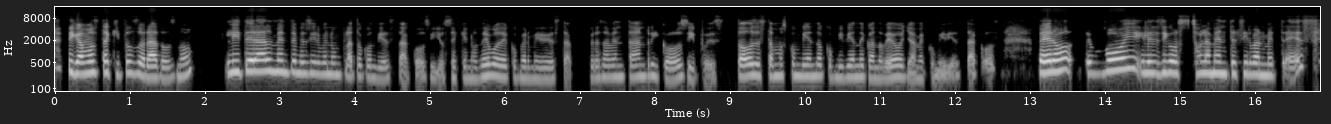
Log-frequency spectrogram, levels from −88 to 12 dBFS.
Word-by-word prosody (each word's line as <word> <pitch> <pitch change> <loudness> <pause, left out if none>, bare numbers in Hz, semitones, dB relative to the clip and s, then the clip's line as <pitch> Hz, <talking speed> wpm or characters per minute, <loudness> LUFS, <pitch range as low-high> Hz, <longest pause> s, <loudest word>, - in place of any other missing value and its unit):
digamos 270 0 +5
taquitos 265 -1 -1
dorados, 205 -3 +2
¿no?, 235 +9 -6 0.4
literalmente 295 0 +4
me 260 0 -4
sirven 255 -1 -7
un 245 0 -8
plato 220 -2 -7
con 205 -2 -11
10 185 +1 -12
tacos 105 +1 -11
y 95 -2 -16
yo 90 - -14
sé 190 - -13
que 195 - -15
no 190 -1 -15
debo 230 +3 -3
de 210 -2 -4
comerme 190 -1 -11
10 180 +1 -11
tacos, - - -15
pero 200 0 -12
saben 215 +1 -9
tan 220 +2 -6
ricos 210 -2 -8
y, 185 - -7
pues, - - -18
todos 225 +2 +2
estamos 225 -1 -6
comiendo, 225 -1 -6
conviviendo 205 0 -8
y - - -10
cuando 190 -2 -7
veo, 210 +2 -2
ya 210 - -9
me 190 -1 -13
comí 235 - -15
10 235 +1 -16
tacos - - -9 0.5
pero 295 +3 +8 0.4
voy 320 +4 +7
y 345 -7 -3
les 270 -1 0
digo 275 0 +2
solamente 265 0 -2
sírvanme 245 -2 -1
3. 385 - -5
230 Hz, 170 wpm, -18 LUFS, 205-270 Hz, 0.5 s, pero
